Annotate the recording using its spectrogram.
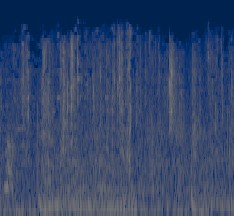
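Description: Scattered light clicks and ticks over a steady low hum.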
